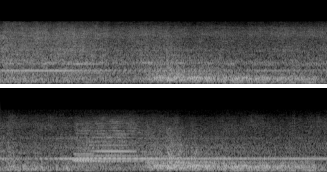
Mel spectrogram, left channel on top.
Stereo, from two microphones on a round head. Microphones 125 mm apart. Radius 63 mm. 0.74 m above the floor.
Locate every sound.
1.4 s an explosion: 20° right (ahead or behind), 0.8 m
